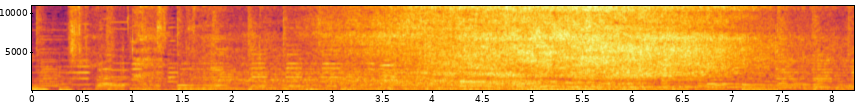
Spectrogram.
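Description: Ukulele background music playing, with a van passing on a wet road: its tyre and engine noise swells to a peak about five seconds in, then fades.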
